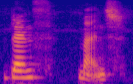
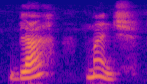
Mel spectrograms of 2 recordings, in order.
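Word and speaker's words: blancmange: the word down it is how to pronounce if the spelling if you see it seems as if blends munch but if you see how to pronounce it is given blah munch okay so meg wanted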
